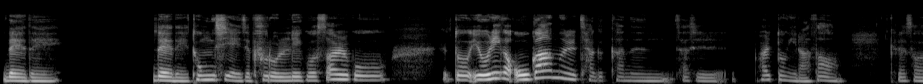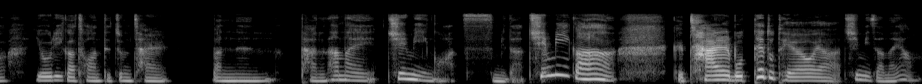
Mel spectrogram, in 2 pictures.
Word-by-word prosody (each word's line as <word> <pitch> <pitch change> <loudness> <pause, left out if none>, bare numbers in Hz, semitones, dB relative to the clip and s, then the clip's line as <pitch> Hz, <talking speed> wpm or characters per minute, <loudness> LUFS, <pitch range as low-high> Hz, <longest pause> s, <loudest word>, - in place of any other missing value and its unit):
네네. 160 -1 -1 0.9
네네. 175 -5 +2
동시에 210 0 -1
이제 170 +1 -6
불 190 +5 -4
올리고 180 +1 -3
썰고 210 -1 -1
그 - - -24 0.6
또 210 -1 0
요리가 240 +6 +6
오감을 280 +3 +4
자극하는 170 -5 -13
사실 155 -3 -15 0.3
활동이라서 180 -6 -10 0.5
그래서 165 -1 -13 0.3
요리가 180 -1 -3
저한테 165 -2 -7
좀 165 +1 -6
잘 155 -2 -6 0.4
맞는 160 +2 -4 0.2
다른 160 0 -6
하나의 200 -1 -5
취미인 235 -10 +1
것 - - -11
같습니다. 145 -4 -8
취미가 390 - +3 0.6
그 - - -6
잘 210 0 +9
못해도 300 - +2
되어야 175 - -3
취미잖아요. 190 0 -6
180 Hz, 245 characters per minute, -23 LUFS, 160-215 Hz, 0.9 s, 잘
